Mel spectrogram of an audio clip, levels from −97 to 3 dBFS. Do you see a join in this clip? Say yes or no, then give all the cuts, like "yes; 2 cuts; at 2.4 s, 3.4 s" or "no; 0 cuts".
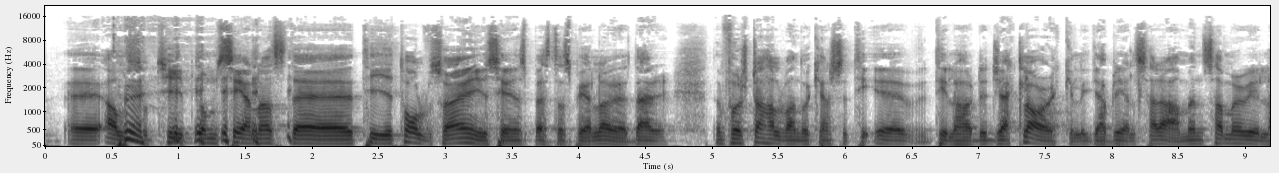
no; 0 cuts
